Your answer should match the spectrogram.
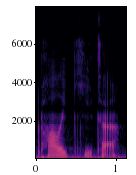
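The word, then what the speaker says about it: Polychaeta: Now, Polyketa is Greek, and the CH makes a K sound, so you pronounce this Polyketa.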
